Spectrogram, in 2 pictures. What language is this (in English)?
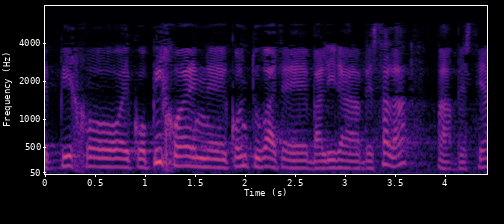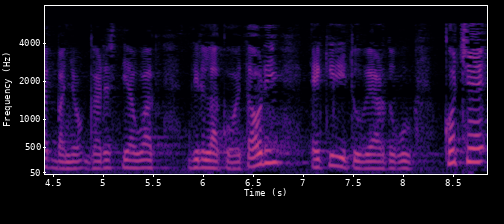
Basque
